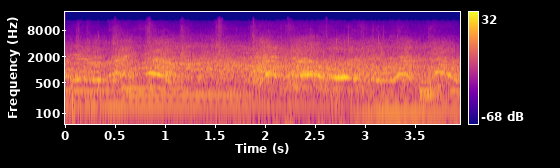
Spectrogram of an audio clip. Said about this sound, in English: The teacher gazes around at the cheering throng and peers across to see a cherubic young child waving a Woodhill College flag.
